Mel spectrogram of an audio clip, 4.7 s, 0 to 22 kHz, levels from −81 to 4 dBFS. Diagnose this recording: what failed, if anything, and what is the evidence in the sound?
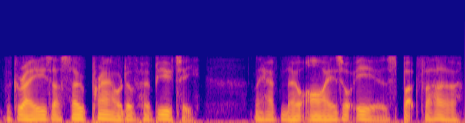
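Nothing in the recording has failed at any stage. The speech carries the band limit of G.711 telephone coding, with nothing above about 3.8 kHz, which is normal for that telephone path.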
